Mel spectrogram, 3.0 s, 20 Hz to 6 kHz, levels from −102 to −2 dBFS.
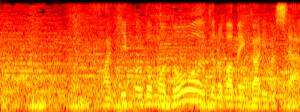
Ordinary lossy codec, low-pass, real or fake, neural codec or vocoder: none; 5.4 kHz; real; none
